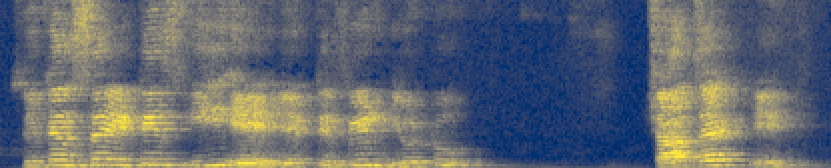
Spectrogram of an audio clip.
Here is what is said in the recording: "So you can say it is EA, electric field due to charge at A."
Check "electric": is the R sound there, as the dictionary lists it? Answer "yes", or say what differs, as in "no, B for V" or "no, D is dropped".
no, R is dropped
